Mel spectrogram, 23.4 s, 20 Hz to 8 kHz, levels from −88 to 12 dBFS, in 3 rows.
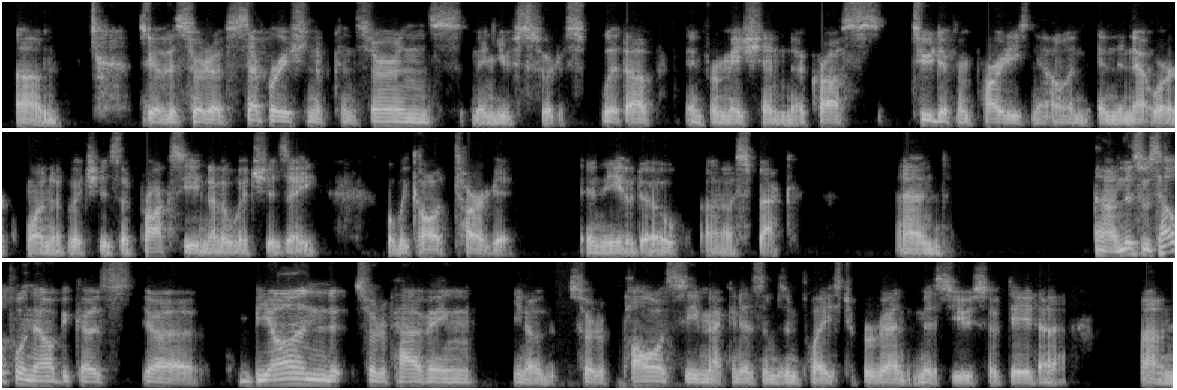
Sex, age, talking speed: male, 20-39, 185 wpm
